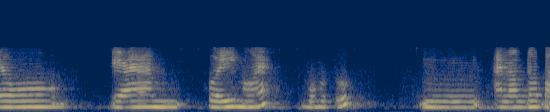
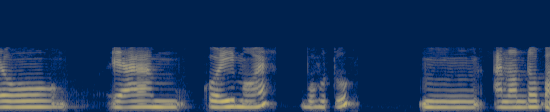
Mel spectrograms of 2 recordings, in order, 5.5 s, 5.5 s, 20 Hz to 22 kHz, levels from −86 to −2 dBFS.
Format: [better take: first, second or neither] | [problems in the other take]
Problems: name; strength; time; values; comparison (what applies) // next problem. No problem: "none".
second | noise reduction (neural separator model SepFormer DNS4)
